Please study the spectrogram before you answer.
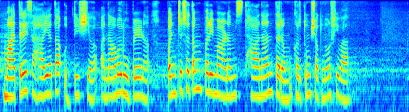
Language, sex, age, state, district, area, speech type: Sanskrit, female, 18-30, Maharashtra, Wardha, urban, read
